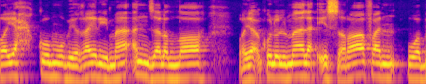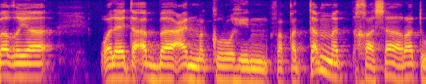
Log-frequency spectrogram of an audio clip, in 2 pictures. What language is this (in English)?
Malay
